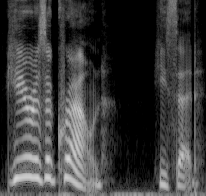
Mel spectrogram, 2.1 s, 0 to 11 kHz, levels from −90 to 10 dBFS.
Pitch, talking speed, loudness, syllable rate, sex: 250 Hz, 175 wpm, -15 LUFS, 4.8 syllables/s, female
